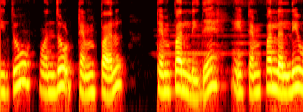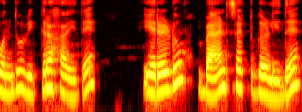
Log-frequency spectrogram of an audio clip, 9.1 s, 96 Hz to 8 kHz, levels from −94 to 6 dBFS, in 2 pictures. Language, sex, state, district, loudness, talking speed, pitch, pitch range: Kannada, female, Karnataka, Chamarajanagar, -18 LUFS, 90 wpm, 230 Hz, 210-265 Hz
